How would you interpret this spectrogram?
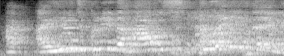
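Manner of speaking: very high, loud squealing panic; mock terrified plea. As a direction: plead for your life in a squeak. Frightened cleaning lady pleading.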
